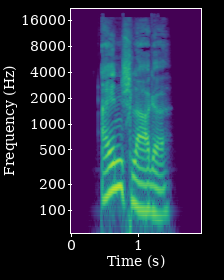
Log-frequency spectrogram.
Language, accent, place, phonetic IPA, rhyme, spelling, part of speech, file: German, Germany, Berlin, [ˈaɪ̯nˌʃlaːɡə], -aɪ̯nʃlaːɡə, Einschlage, noun, De-Einschlage.ogg
- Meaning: dative singular of Einschlag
